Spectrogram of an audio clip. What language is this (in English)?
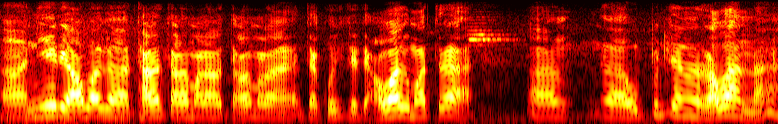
Kannada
